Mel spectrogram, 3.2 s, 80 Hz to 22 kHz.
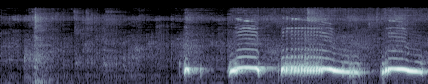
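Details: Local spotted dove in kuk 3 style: after faint background noise, a short note, a clipped coo, a long drawn hoot drooping at its end, and a final falling coo.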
